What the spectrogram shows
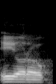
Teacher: ए और ऐ का उच्चारण स्थान कंठ प्लस तालू है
